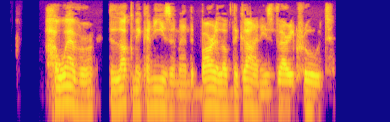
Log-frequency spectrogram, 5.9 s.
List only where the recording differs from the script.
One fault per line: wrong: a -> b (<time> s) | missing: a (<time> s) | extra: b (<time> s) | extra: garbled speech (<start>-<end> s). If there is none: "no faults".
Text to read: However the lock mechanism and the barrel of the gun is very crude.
no faults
